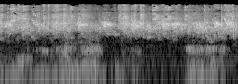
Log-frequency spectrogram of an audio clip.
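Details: Parakeets in the morning: a dense, unbroken chatter of high, scratchy chirps and warbles from many birds, with soft low bumps and rustles underneath.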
